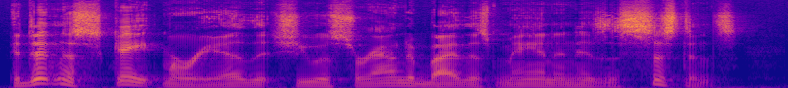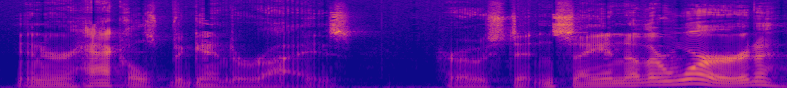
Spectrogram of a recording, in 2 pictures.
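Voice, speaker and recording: A man's voice: sits low, vocal fry. A man narrating a crime story as a dramatic reading.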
